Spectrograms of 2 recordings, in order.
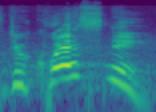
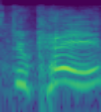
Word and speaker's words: Duquesne: watching that game didn't know how to pronounce Duquesne. Everybody thought it was Duquesne. And it's Duquesne.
